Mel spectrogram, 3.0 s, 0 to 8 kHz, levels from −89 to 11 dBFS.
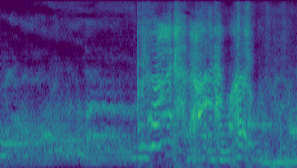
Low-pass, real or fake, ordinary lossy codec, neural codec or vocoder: none; fake; none; codec, 16 kHz, 2 kbps, FreqCodec, smaller model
